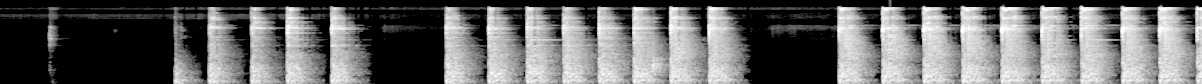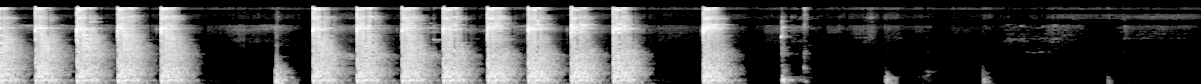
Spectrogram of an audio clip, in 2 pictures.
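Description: Copper-faced mallet tapping a needle roller bearing home into a gearbox casing, about four blows a second. The blows come in several long runs with short pauses between, then a single blow and a few light taps near the end.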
